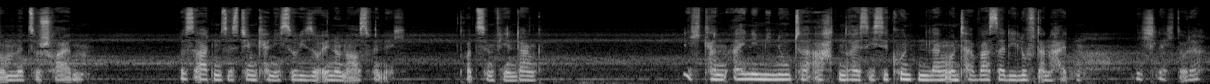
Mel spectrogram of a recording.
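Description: A woman's voice: medium pitch, slight background noise, close to an everyday voice. A woman playing a solitary, dry-witted schoolgirl in a radio drama, narrating her day in terse, understated phrases. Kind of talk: first-person audio drama monologue.

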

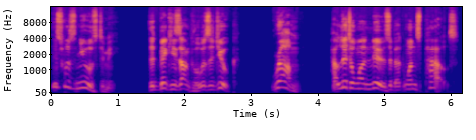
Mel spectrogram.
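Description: A man reading an audiobook as a chatty, breezy young English gentleman, full of jaunty old-fashioned upper-class slang. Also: sits high, very animated, normal speed, dry recording, clean studio sound, full character voice. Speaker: narrator. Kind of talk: scripted first-person audiobook narration.

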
